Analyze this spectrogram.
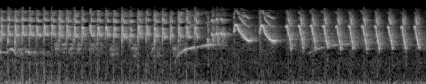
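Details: Lovebird in ngekek long chatter: a fast buzzy stream of high notes, interrupted by a few sweeping whistled slides, then back to evenly spaced sharp chips about four per second.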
